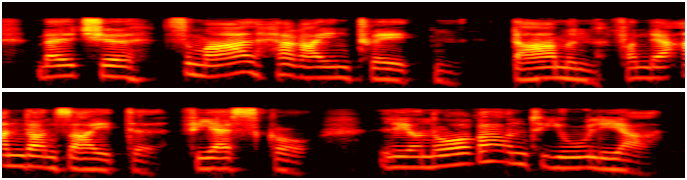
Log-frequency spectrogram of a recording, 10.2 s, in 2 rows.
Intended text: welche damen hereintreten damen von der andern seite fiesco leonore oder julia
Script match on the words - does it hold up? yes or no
no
